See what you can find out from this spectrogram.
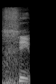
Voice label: "sip", Chinese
